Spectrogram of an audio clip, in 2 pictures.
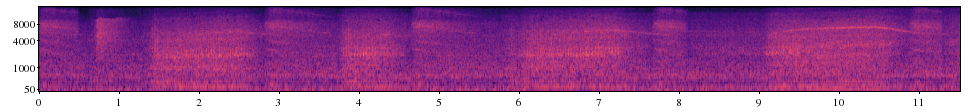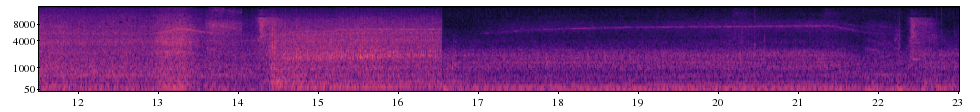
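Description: A heavy truck engine rumbles steadily as it drives along.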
